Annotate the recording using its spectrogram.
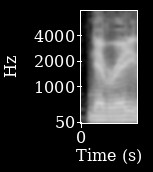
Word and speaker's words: Navarrete: Cast is Michael Johnston, Indy Navarrete, I think I'm pronouncing it right. – Navarrete.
